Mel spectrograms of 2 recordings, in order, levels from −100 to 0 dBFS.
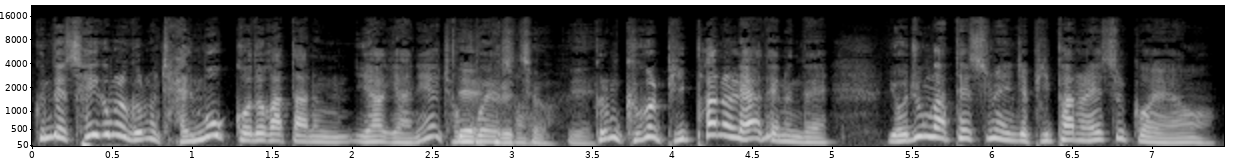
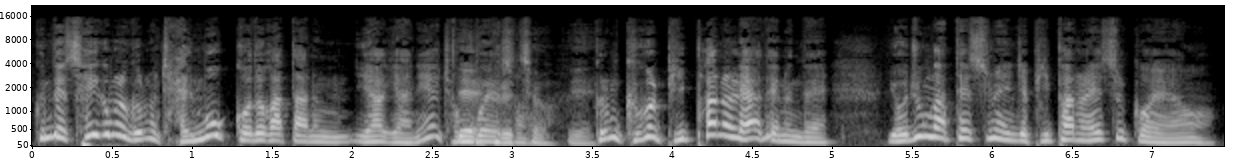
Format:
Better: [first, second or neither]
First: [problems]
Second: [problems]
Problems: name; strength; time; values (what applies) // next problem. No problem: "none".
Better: neither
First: none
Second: none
